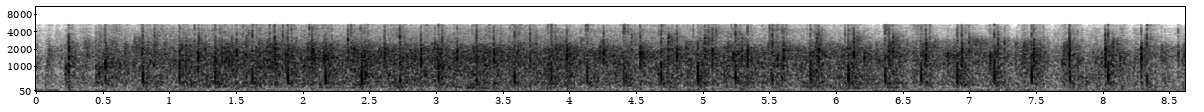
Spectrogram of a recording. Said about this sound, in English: I noticed every time you mentioned money, you got applause.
